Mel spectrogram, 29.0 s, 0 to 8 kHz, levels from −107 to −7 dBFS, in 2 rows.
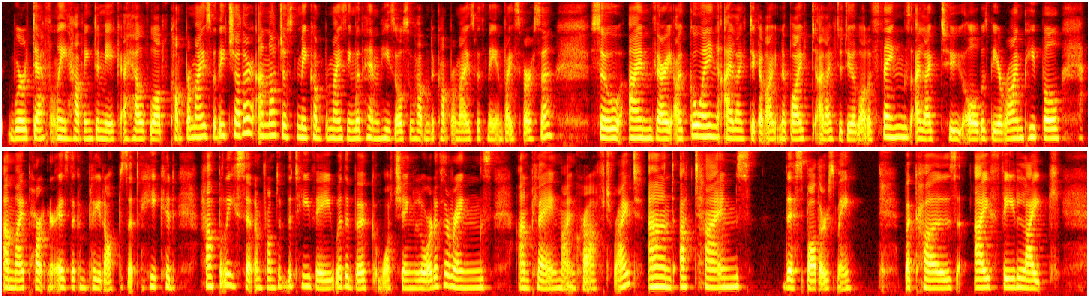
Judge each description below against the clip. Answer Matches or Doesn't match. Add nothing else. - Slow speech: Doesn't match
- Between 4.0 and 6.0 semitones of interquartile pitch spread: Doesn't match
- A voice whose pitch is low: Doesn't match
